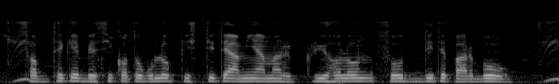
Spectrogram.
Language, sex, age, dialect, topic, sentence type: Bengali, male, 18-24, Jharkhandi, banking, question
